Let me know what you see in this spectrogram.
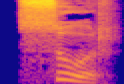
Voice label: "sur", esperanto

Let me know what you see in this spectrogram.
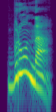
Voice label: "bruna", esperanto

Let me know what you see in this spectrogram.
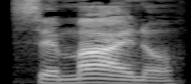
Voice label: "semajno", esperanto

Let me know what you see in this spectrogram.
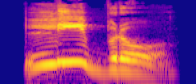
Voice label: "libro", esperanto

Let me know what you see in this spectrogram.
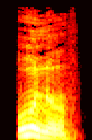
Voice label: "unu", esperanto

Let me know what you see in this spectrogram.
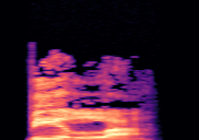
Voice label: "bela", esperanto

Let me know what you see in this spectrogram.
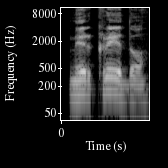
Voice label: "merkredo", esperanto

